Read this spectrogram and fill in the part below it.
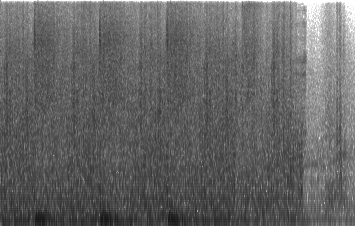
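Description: Wind rushes loudly past during a fast swing through the air.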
